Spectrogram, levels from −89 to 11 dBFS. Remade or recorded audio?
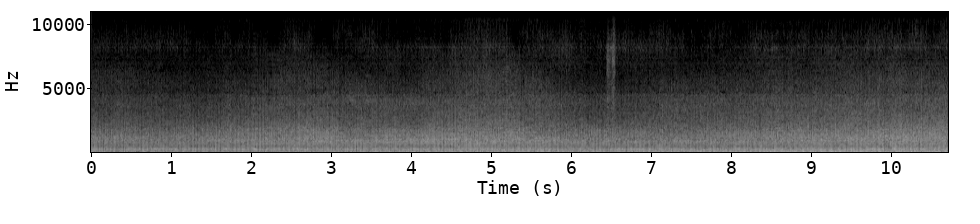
remade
